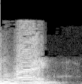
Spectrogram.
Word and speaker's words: Laing: Lang. For those of you who are too young to remember Lang, his last name is spelled L-A-I-N-G.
